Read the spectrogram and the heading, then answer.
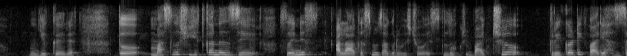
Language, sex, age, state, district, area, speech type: Kashmiri, female, 18-30, Jammu and Kashmir, Kupwara, rural, spontaneous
